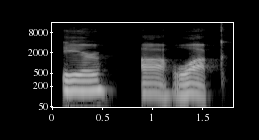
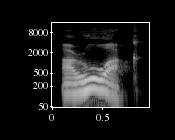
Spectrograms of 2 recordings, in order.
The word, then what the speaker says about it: Arawak: How do you pronounce the word Arawak? What does it mean? Arak is pronounced air awak. Sometimes you will see it spelled Arawak, like that, or Arahuako. Harahuako. That's another pronunciation, or Aruak instead.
